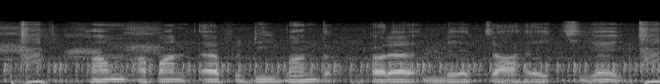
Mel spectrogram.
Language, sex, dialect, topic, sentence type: Maithili, male, Bajjika, banking, statement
